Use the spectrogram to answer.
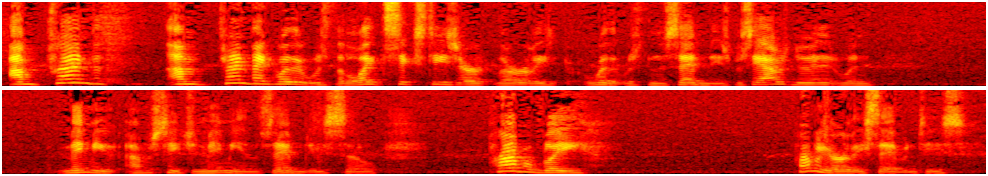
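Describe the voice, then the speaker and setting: A woman's voice: on the low side, animated, normal speed, pauses often, pushed and bright. Old texas lady, retired teacher telling stories, rambles and restarts, some room noise behind her. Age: elderly. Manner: rambling, repeats and restarts phrases. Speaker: retired schoolteacher being interviewed. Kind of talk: reminiscing, conversational storytelling. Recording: noisy room ambience.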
